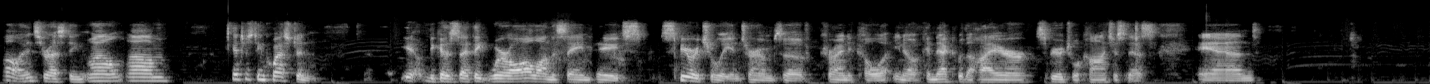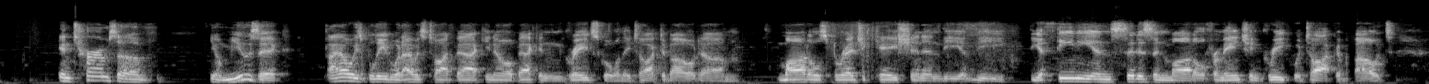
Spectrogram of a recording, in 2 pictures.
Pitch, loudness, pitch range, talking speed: 105 Hz, -15 LUFS, 95-130 Hz, 155 wpm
